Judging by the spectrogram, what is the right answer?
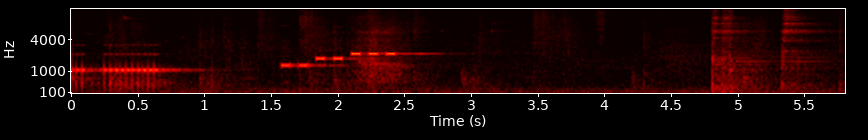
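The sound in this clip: Telephone redial: a long electronic beep, then six quick dialing tones climbing in pitch step by step, and later a short noisy burst. No one speaks.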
